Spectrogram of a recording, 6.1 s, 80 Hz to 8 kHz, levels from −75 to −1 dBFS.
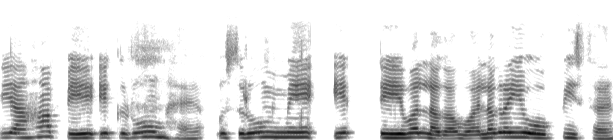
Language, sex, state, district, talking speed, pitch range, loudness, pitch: Hindi, female, Bihar, Sitamarhi, 215 wpm, 225-280 Hz, -16 LUFS, 250 Hz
